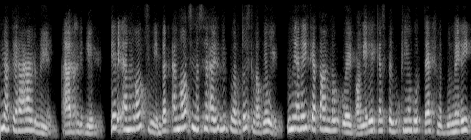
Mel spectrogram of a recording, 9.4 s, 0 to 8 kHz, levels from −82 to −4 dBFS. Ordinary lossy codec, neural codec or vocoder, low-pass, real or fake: MP3, 48 kbps; codec, 16 kHz, 0.5 kbps, FreqCodec, smaller model; 7.2 kHz; fake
